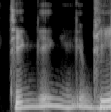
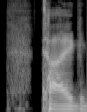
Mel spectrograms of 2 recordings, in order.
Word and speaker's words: Tighe: they I think meet it's pronounced like Tighe.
